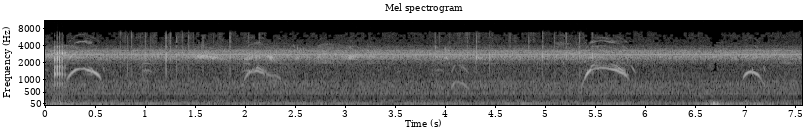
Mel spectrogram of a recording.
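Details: Northern royal albatross chick begging as a parent arrives to feed it in foggy early morning at the nest; soft arched wheeing calls, rising then falling, given every second or two over a steady background hiss.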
